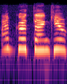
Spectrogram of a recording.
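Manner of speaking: silly put-on voice, very high pitch. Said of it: "Stop doing that voice".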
